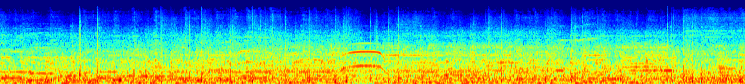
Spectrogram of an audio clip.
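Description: Fireworks bursting and crackling continuously over loud orchestral-style show music that accompanies the display.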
